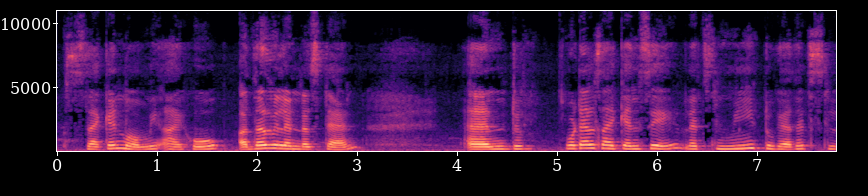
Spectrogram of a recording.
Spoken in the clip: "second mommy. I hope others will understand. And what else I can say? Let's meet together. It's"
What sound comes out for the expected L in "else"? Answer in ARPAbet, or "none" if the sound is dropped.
L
